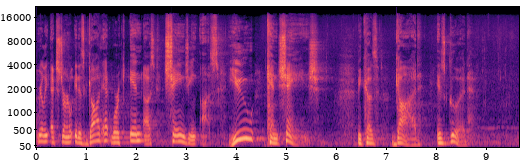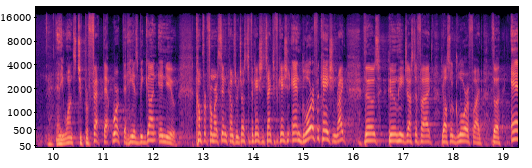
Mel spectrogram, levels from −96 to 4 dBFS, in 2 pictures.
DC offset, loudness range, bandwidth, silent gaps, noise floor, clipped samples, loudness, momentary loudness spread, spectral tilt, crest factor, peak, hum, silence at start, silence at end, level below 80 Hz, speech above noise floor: under 0.1%; 5 LU; 18 kHz; none; -43 dBFS; under 0.1%; -19 LUFS; 10 LU; -4 dB/octave; 20 dB; 0 dBFS; none; 0 s; 0 s; -48 dBFS; 24 dB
